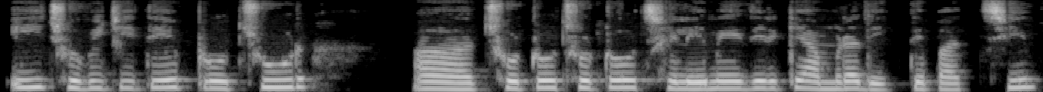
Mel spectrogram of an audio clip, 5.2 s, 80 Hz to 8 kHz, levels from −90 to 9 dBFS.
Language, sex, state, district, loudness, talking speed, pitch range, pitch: Bengali, female, West Bengal, North 24 Parganas, -16 LUFS, 125 wpm, 210-235 Hz, 220 Hz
